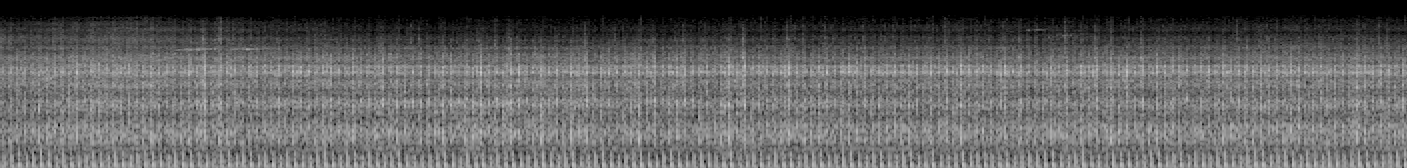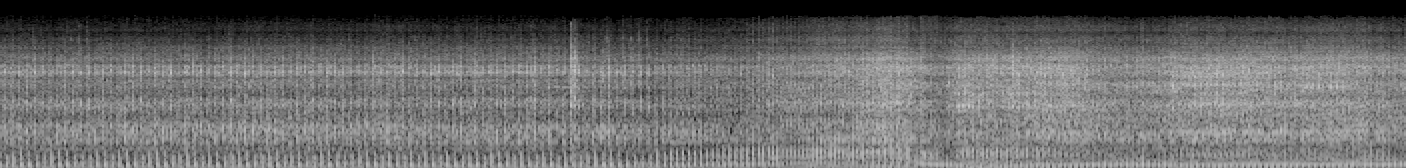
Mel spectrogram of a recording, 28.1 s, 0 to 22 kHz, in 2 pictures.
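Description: KTM 690 Duke's single-cylinder engine, breathing through an Akrapovic slip-on exhaust, idling steadily at a standstill. About three quarters of the way through it pulls away: the revs rise, drop back once at a gear change, and rise again before settling into a steady run.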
